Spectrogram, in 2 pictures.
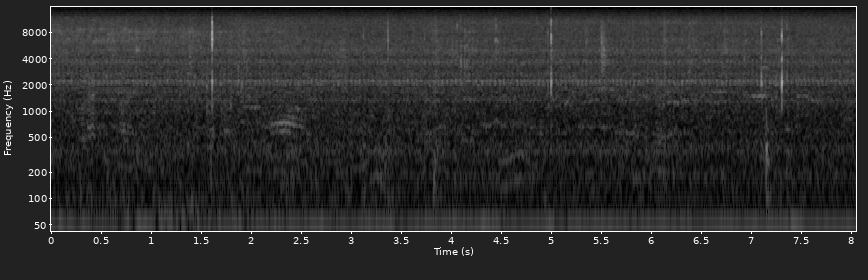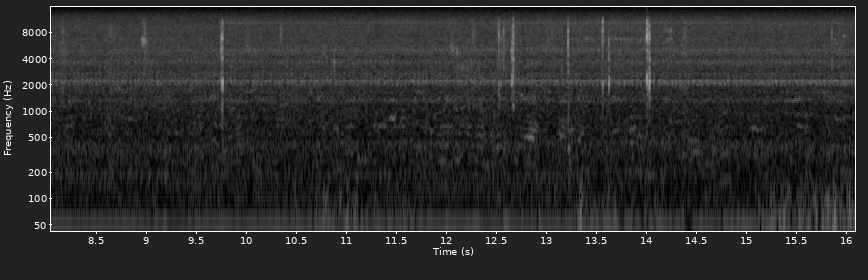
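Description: Men talk outdoors, a few metres away.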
